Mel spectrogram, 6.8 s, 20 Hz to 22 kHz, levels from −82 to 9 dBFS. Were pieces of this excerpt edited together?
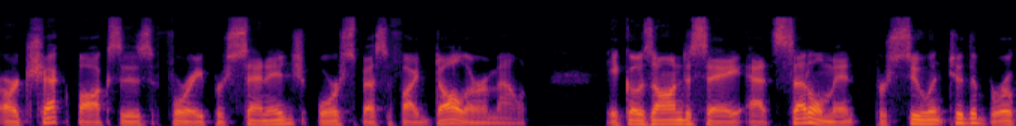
no; 0 cuts

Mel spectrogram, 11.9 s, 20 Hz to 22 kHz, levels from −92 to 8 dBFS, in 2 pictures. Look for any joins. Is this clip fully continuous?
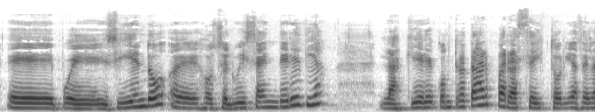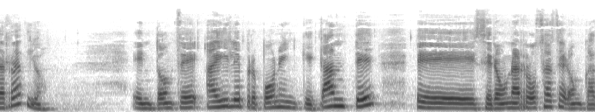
yes; 0 cuts

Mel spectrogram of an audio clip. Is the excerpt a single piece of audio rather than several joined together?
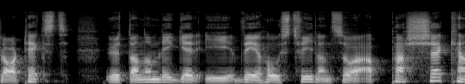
yes; 0 cuts

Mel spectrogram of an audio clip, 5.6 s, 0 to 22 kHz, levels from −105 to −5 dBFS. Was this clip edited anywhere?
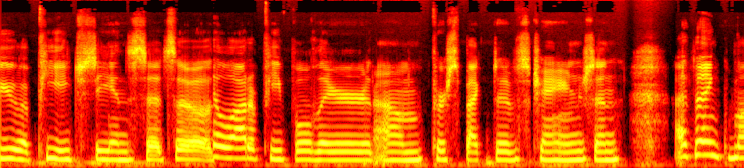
yes; 3 cuts; at 1.6 s, 2.8 s, 4.0 s

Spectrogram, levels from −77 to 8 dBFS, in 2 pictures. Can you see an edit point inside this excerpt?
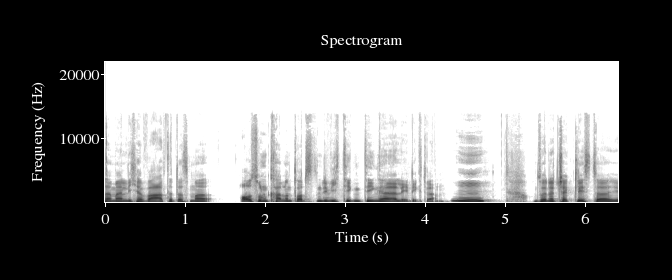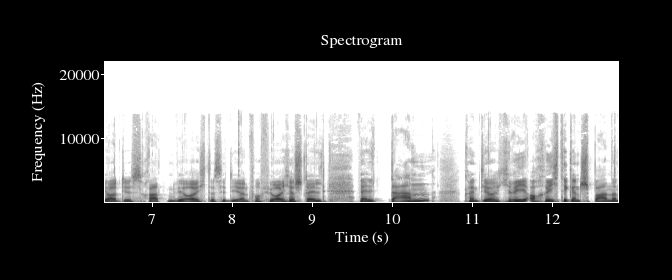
no; 0 cuts

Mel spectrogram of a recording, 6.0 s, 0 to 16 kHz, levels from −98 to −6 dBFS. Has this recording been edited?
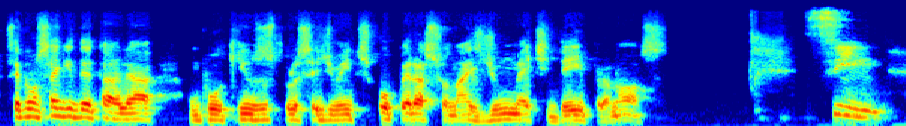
no; 0 cuts

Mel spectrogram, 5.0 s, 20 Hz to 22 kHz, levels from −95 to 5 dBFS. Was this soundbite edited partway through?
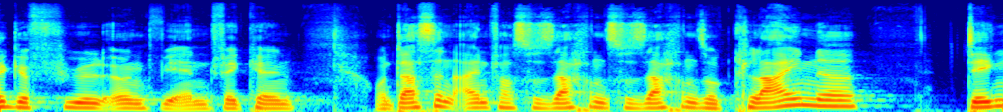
yes; 1 cut; at 3.0 s

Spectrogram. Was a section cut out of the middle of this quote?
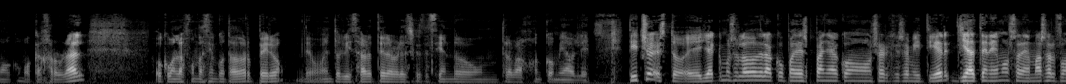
yes; 2 cuts; at 1.5 s, 2.9 s

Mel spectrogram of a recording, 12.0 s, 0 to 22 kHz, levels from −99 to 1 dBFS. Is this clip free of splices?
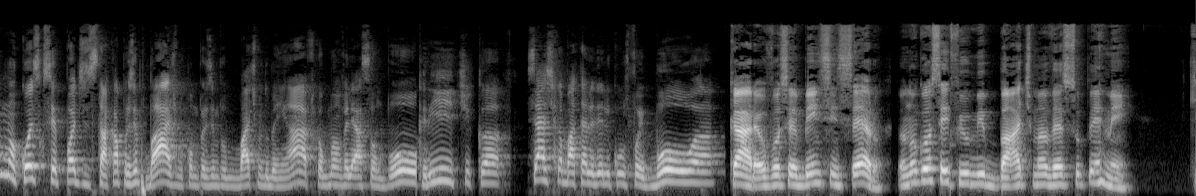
no; 6 cuts; at 1.5 s, 4.2 s, 6.3 s, 7.3 s, 8.9 s, 9.5 s

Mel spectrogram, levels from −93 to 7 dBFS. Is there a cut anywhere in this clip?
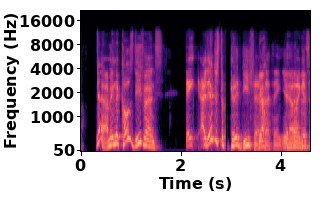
yes; 2 cuts; at 2.0 s, 2.9 s

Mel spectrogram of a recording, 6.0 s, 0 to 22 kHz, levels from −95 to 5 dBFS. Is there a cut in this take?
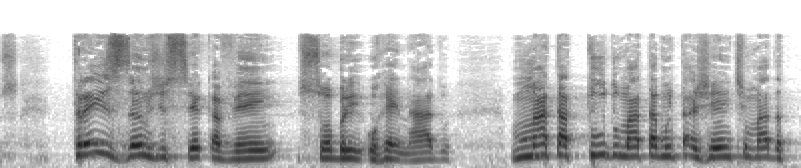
no; 0 cuts

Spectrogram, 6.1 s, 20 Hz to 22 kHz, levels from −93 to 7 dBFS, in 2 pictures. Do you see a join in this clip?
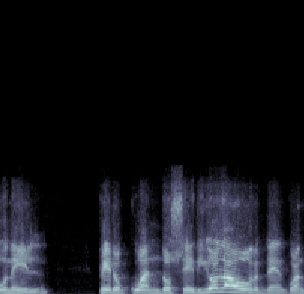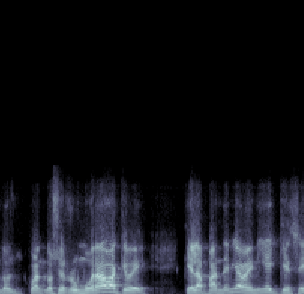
no; 0 cuts

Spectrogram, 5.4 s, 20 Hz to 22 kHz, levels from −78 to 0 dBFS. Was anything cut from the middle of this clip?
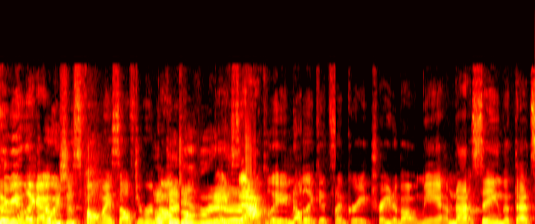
yes; 4 cuts; at 1.4 s, 1.8 s, 3.0 s, 3.4 s

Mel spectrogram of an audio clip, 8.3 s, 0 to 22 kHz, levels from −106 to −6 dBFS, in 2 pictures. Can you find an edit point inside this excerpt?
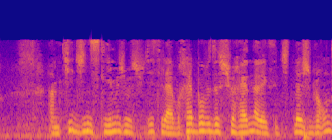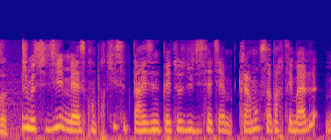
yes; 2 cuts; at 4.4 s, 7.1 s

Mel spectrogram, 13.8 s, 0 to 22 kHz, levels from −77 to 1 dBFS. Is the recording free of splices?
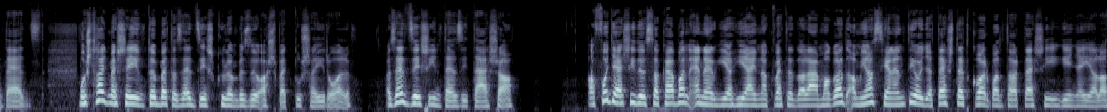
yes; 0 cuts

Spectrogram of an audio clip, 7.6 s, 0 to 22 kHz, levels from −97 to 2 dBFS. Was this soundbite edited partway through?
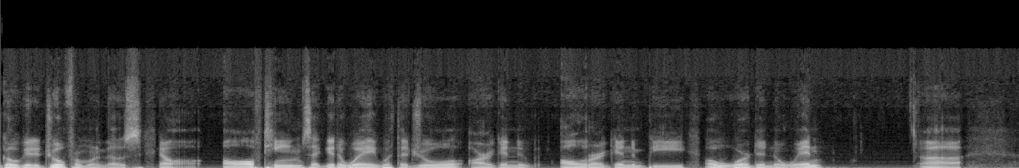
yes; 4 cuts; at 1.1 s, 1.9 s, 4.4 s, 5.2 s

